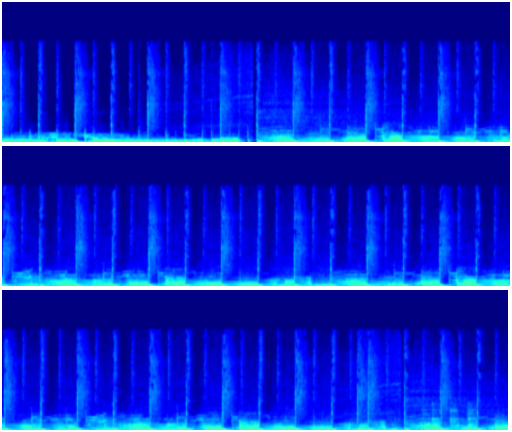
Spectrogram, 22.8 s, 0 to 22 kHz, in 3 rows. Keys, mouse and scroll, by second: 0.6 click, 2.1 click.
